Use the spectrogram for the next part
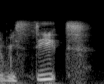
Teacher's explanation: oh and we actually do not pronounce the b here and we don't pronounce the p in receipt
